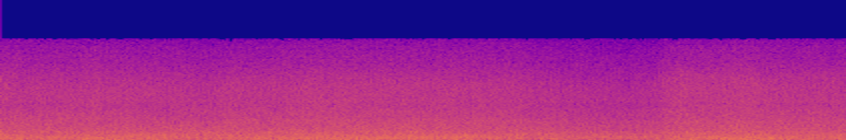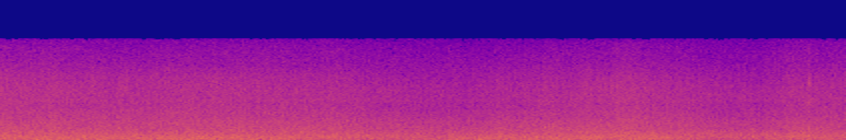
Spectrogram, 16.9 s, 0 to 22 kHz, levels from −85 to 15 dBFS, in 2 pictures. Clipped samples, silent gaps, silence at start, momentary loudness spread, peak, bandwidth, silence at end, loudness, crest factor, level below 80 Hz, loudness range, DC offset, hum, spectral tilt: under 0.1%; none; 0 s; 5 LU; -6 dBFS; 16 kHz; 0 s; -20 LUFS; 16 dB; -44 dBFS; 4 LU; under 0.1%; none; -2.5 dB/octave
